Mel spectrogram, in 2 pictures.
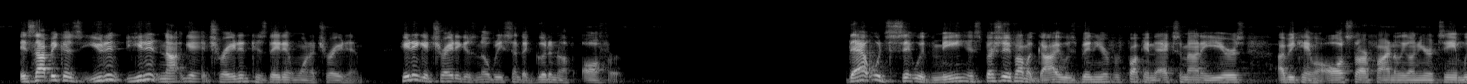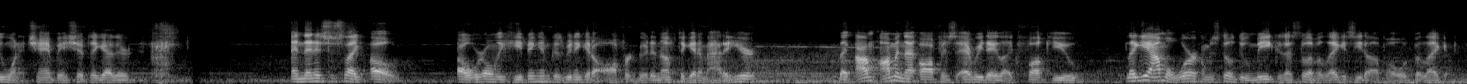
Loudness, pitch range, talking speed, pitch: -25 LUFS, 105-130 Hz, 240 wpm, 110 Hz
